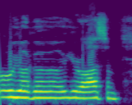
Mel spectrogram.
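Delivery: loud, creepy, gushing voice with drawn-out oh. Speaker explaining why they held back after recognizing a woman, creepy fan impression. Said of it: "That's my creepy fan impression".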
